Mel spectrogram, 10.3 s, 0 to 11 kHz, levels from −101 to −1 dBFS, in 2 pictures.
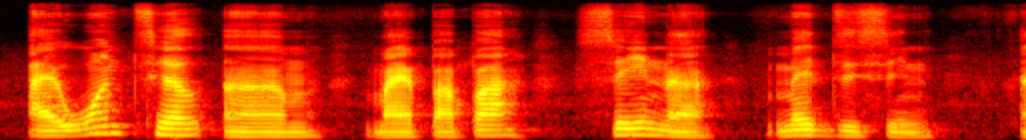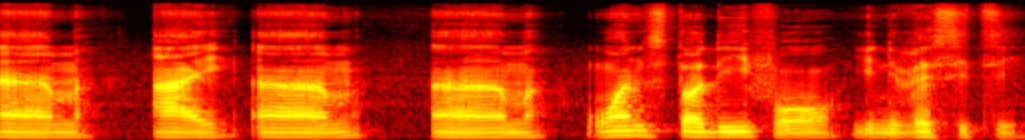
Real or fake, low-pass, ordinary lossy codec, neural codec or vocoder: fake; 9.9 kHz; none; vocoder, 48 kHz, 128 mel bands, Vocos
